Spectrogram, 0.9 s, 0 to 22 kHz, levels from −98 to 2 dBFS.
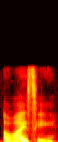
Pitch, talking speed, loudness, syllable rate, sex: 205 Hz, 205 wpm, -15 LUFS, 4.1 syllables/s, female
